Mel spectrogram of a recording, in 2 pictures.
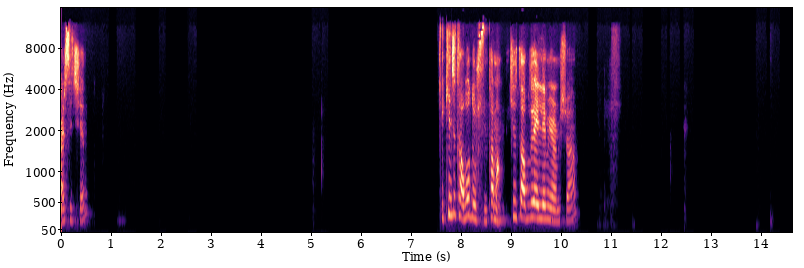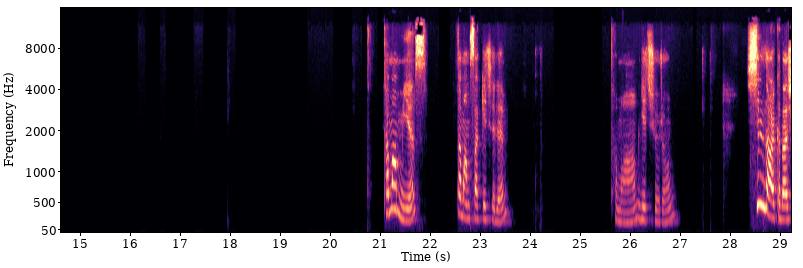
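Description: A young woman speaks calmly into a microphone, in short bursts with long pauses.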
